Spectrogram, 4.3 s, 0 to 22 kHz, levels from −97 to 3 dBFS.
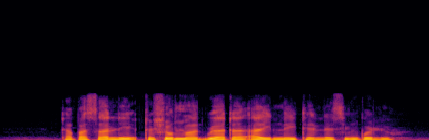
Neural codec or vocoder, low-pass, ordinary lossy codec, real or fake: codec, 16 kHz, 2 kbps, FunCodec, trained on LibriTTS, 25 frames a second; 7.2 kHz; none; fake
